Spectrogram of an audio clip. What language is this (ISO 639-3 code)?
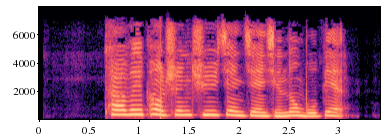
zho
